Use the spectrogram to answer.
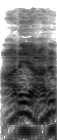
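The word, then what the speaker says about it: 아래아: 그것들의 원리를 바탕으로 천지인 3제의 원리를 바탕으로 만든 건데 하늘의 둥근 모습을 따서 아레아를 만들었어요. 아레아는 발음이 우리가 지금 하고 있는 아보다 조금 깊은 발음이라고 생각하시면 돼요.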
